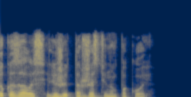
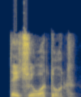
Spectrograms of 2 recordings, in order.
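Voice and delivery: louder, lower hoarse challenge, slow; 4 semitones lower, 5 dB louder, slower than usual. Acted. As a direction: growl the question hoarsely. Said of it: "спросил он хрипло".

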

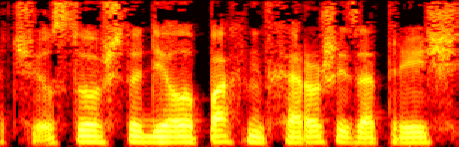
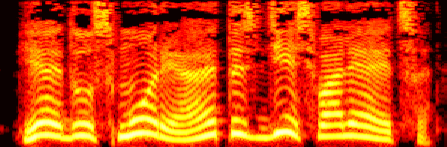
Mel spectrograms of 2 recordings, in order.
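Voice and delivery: put-on high, excited boyish voice; boy's voice; 10 semitones higher than usual. A narrator's reading. Boy showing the others what he found, high and excited. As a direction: tell it high and eager, like a boy. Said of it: "говорил мальчик, державший в руке".

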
